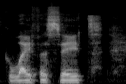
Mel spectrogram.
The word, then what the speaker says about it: glyphosate: The proper pronunciation is glyphosate, and that is the active ingredient of this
